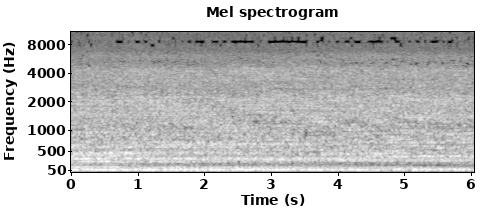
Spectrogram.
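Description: Pressure washer wand spraying water onto a hard flat surface: a steady hiss of the jet over the low, steady hum of the washer's engine.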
